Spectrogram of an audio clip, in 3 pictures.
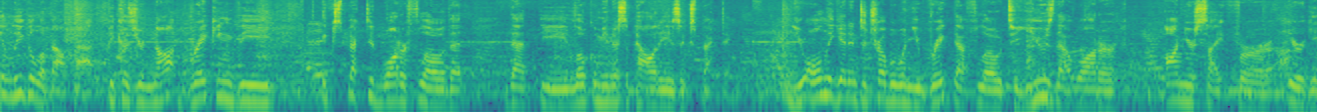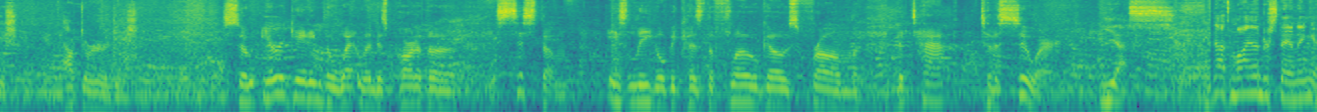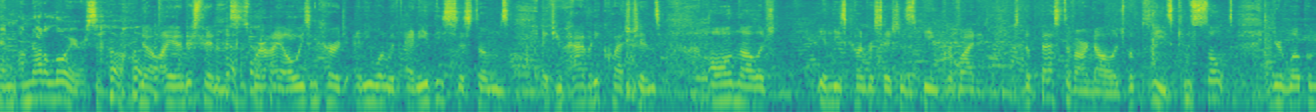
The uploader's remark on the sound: A conversation recorded live at a local coffee shop.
